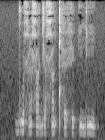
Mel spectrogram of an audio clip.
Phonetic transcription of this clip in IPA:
ɡ u ħ ĩ ħ a ɡ e ħ ɐ̃ ǃʰ ɛ h e k ĩ ɡ ĩ

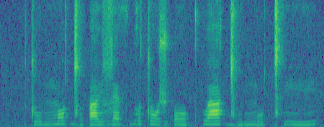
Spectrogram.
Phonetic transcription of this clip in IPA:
t uː˩ ŋ͡m ɔ˧˥˧ ɡ͡ǀ ʊ˩ ʔ a˨˩˦ i̯ ɮ ɛ˩ θ ɡ ʊ˧˥˧ t o˨˩˦ ʒ ʔ o˩ kʷʰ aː˧˥˧ ɡ͡ǀ u˩ i̯ ŋ͡m ṵ˧˥˧ ǀʰ iː˨˩˦

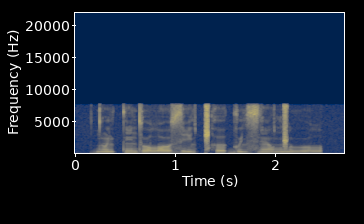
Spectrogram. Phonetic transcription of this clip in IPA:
d õ˨ lʲ t ĩ˦ d u˦ lˠ o˨˦ z i˨˦ lʲ ǁʰ ɤ˦ ɡ u˨ lʲ z ẽ˨ lˠ ŋ͡ǁ u˨ lˠ

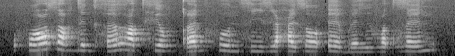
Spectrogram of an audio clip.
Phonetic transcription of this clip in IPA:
f ɔ sˤ ɛ v d ɛ ɡ h ɐ ɦ ɔ tˤ xʲ ɔ v qʼ ɛ ɡ f o n s i z i ħ ɛ s ɔ ʔ ɛ b ɛ ɦ ɨ v ɔ tˤ z ɛ n

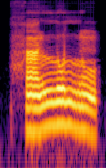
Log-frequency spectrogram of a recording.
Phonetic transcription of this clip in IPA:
h ã lː o lː õ

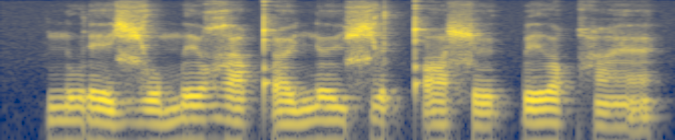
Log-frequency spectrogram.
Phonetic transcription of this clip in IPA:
n u ɾ e ʑ o m e y̯ ʁ æ qʼ y n ø y̯ ɕ ɯ d qʼ ɑ ɬ ø k͡p e u̯ qʰ æ̃

